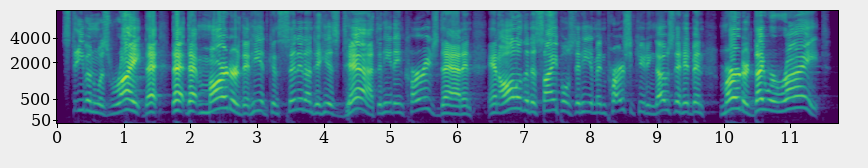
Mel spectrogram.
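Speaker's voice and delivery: the preacher drives home that the martyrs were right; preaching at full force. Real, not acted. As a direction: build the point to a ringing climax. Sermon climax.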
